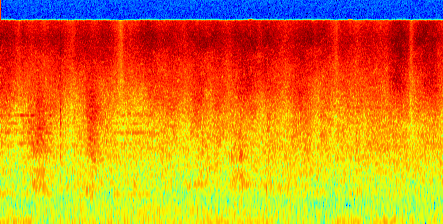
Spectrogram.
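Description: A cloth duster wiping a chalkboard clean, in back-and-forth rubbing strokes of cloth on the board's surface.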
